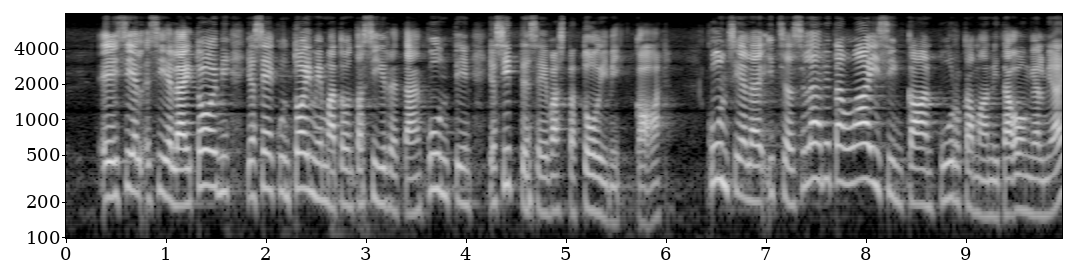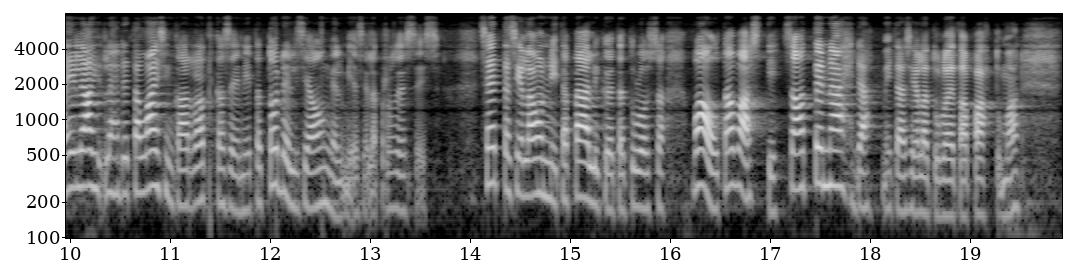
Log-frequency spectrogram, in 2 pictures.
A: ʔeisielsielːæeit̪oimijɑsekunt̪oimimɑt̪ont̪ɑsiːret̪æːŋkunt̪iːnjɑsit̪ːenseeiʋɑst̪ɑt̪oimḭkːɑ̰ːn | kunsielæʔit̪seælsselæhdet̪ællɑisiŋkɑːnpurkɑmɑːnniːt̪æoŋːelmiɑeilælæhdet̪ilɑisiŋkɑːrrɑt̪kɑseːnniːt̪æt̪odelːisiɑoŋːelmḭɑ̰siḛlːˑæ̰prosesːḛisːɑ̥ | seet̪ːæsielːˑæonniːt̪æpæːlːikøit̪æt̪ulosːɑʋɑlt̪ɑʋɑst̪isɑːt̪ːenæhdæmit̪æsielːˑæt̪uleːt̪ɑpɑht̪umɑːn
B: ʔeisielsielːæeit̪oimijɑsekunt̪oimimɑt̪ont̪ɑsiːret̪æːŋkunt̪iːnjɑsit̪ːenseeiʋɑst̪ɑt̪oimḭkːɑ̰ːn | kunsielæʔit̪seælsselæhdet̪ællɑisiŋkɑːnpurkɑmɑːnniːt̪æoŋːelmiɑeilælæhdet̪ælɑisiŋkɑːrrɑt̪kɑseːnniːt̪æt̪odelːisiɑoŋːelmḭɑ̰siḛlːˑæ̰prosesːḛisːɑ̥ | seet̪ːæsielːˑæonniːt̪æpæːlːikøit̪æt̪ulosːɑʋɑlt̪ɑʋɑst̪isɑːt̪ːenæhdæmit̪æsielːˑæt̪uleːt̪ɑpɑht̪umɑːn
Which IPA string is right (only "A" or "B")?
B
